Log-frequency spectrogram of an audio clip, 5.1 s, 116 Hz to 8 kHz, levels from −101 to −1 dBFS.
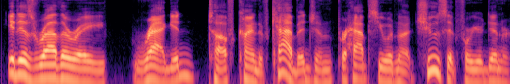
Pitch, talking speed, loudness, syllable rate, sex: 140 Hz, 235 wpm, -20 LUFS, 6.1 syllables/s, male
